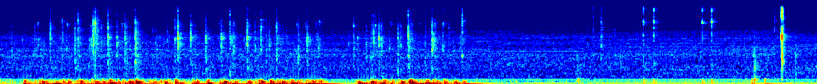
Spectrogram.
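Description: Typing on a computer keyboard: a quick run of key clicks for about five seconds, then only a few isolated clicks near the end.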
